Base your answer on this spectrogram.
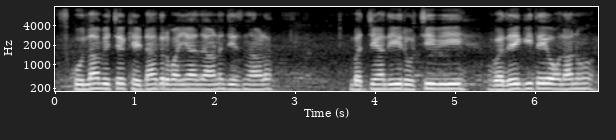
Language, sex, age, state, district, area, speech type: Punjabi, male, 18-30, Punjab, Mohali, rural, spontaneous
